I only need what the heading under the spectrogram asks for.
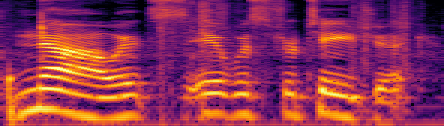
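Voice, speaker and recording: A young man in casual voice chat, teasing a friend and swearing often in deadpan mock arguments. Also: a little high, takes it slowly.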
